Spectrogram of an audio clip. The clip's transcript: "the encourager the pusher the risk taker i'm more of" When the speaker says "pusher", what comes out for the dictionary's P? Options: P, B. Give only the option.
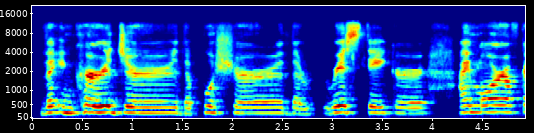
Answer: P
